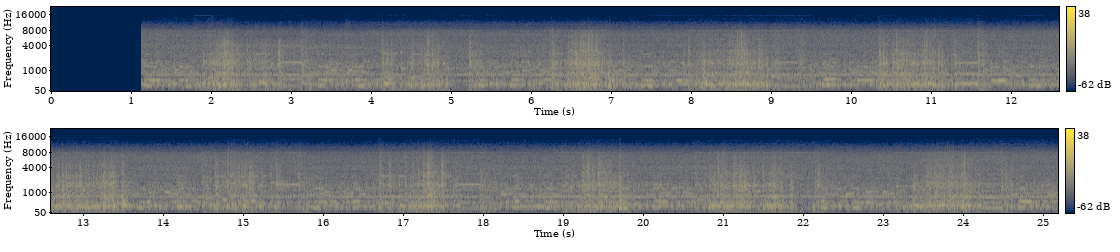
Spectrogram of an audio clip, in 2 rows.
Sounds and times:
Printer: 1.2 - 25.1.

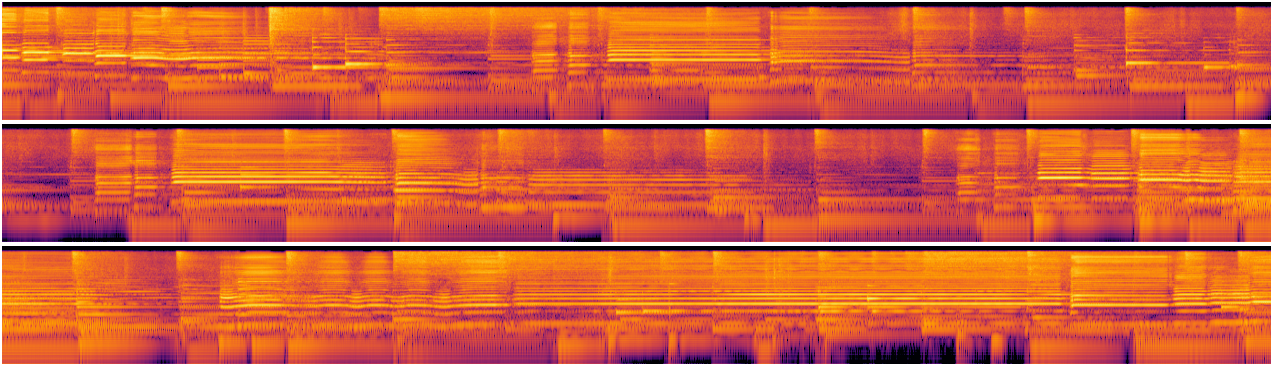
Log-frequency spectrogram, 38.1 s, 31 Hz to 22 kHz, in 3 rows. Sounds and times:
Saxophone: 0.0 - 20.4, 22.2 - 38.0.

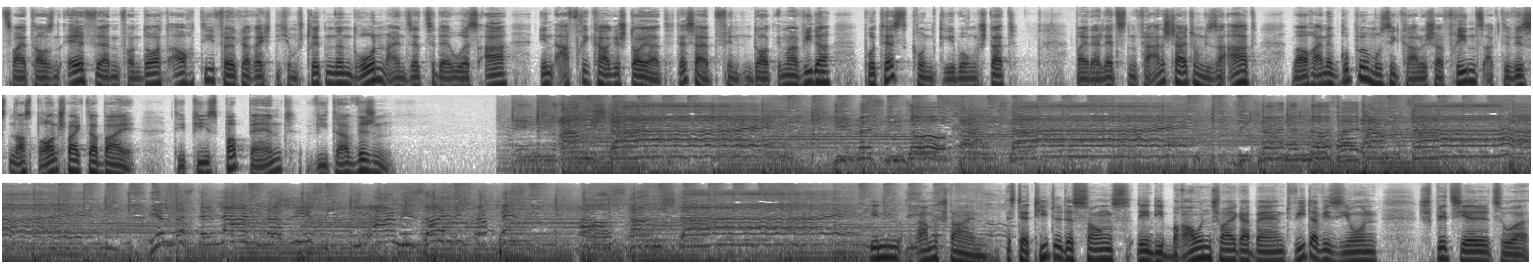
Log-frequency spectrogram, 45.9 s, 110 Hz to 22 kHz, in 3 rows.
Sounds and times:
Speech: 0.0 - 10.2, 10.8 - 19.2, 39.3 - 45.8.

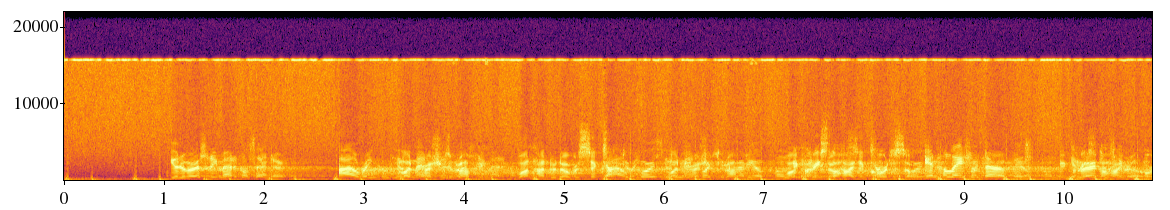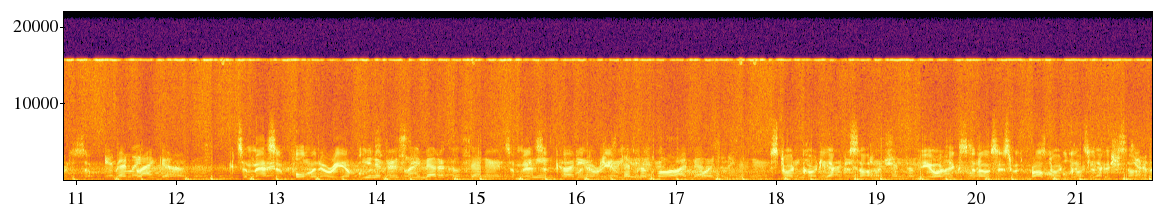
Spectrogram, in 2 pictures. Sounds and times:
Heart sounds, heartbeat: 0.0 - 21.7
Hum: 0.0 - 21.7
Throbbing: 0.8 - 21.7.

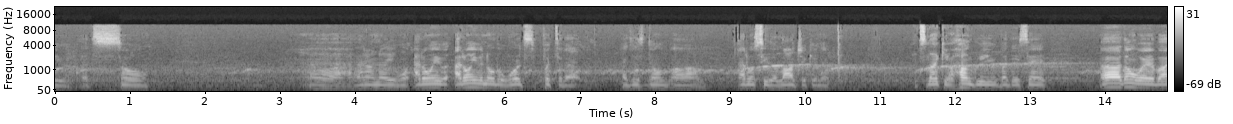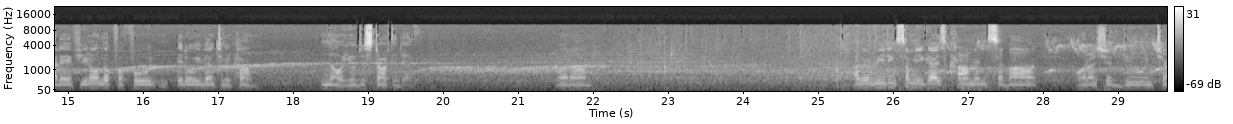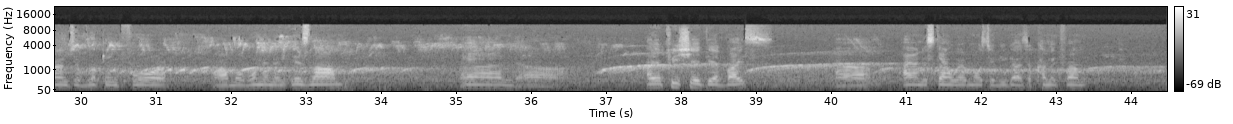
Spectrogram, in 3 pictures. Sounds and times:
Chirp, tweet: 26.6 - 27.4, 28.0 - 37.3.

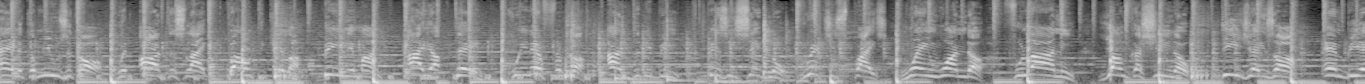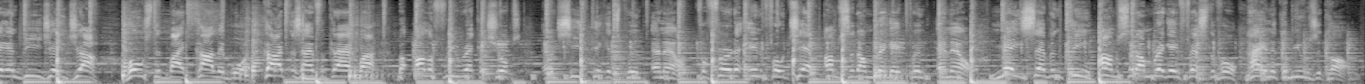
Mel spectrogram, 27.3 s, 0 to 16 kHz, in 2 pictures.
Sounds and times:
Jazz: 0.0 - 9.4, 10.0 - 26.0.

